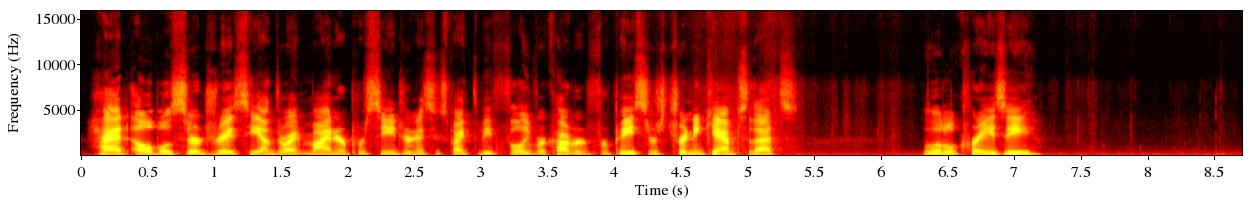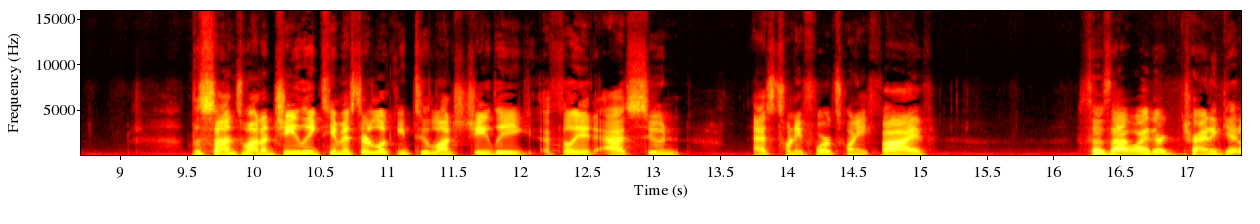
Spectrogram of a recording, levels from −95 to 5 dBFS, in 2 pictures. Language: English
